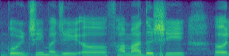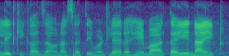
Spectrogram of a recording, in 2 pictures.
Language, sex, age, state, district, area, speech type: Goan Konkani, female, 30-45, Goa, Tiswadi, rural, spontaneous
